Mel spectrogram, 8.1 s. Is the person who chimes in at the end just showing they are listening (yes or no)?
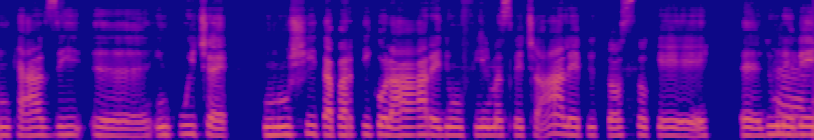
yes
